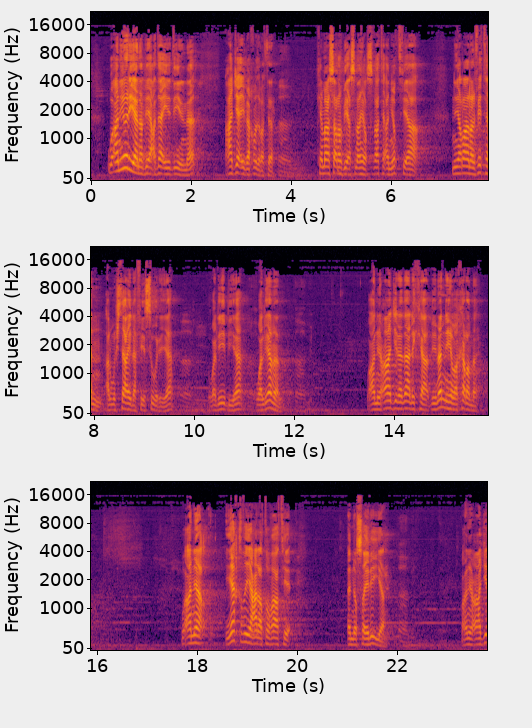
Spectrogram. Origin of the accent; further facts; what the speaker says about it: Saudi Arabia; وانتشرت القنوات عندنا في السعودية.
